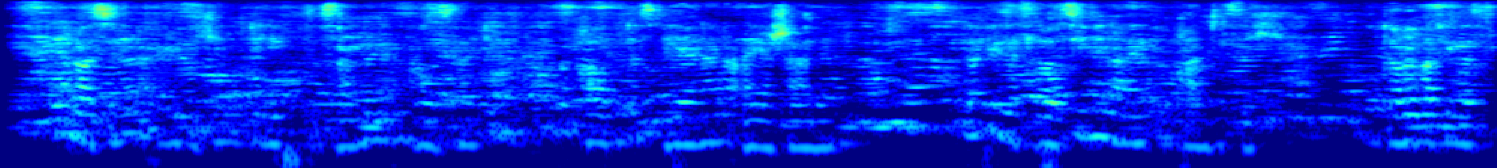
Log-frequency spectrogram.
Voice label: female synthconv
